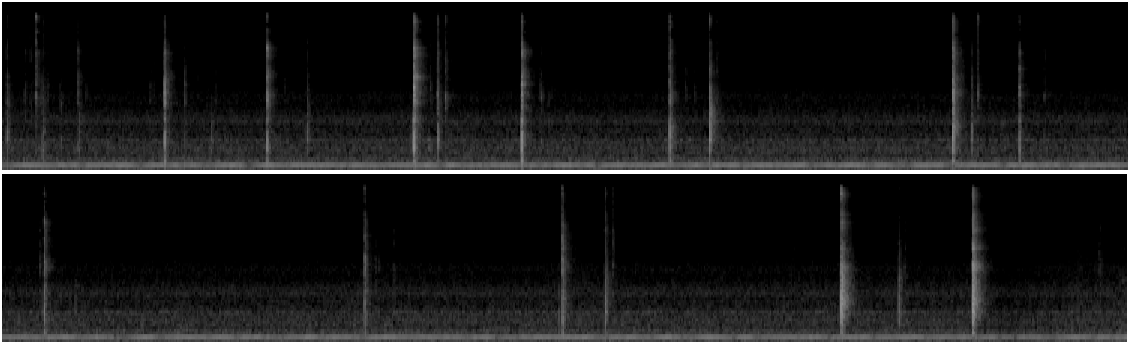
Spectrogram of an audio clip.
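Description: Hand tools clicking and tapping during engine work, about fourteen sharp isolated clicks at irregular intervals, over a steady low hum.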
